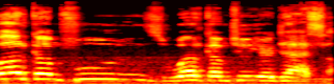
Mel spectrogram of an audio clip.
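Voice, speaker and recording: Loud and booming, this put-on character voice moves at a very slow pace. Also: female-sounding voice, fairly high pitch for a woman. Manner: gloating, menacing.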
